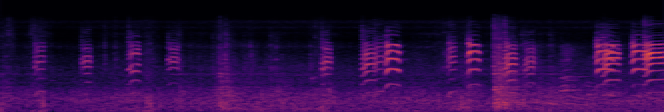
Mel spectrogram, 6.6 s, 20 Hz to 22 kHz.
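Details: Two zebra finch parents and three juvenile young on 3 July 2022 trading rapid nasal honking calls, scattered at first then in quick clustered bursts that grow louder toward the end.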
